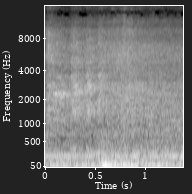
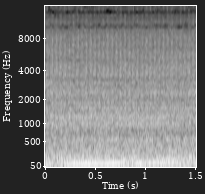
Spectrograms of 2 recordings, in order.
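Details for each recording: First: Isuzu MU-7 with over 500,000 km, brought in for a no-start, after repair: engine catches quickly and settles to an even low rumble; noisy valve tapping suggests the timing chain needs replacing and the valves adjusting. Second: Isuzu MU-7 diesel with over 500,000 km, idling after a no-start repair: deep rumble with loud valve tapping. The engine sounds unhealthy; it needs a new timing chain and a valve adjustment.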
